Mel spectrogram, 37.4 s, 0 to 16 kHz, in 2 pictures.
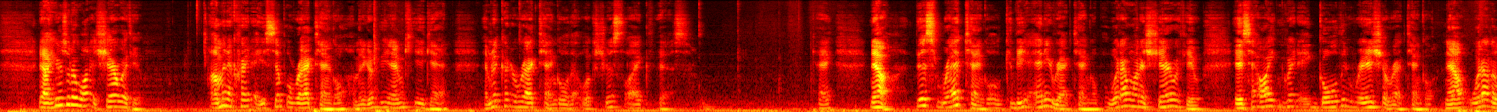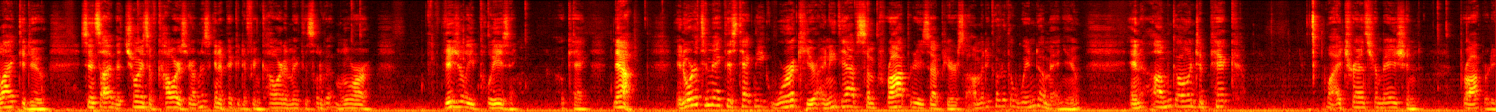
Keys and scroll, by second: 4.6 m.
